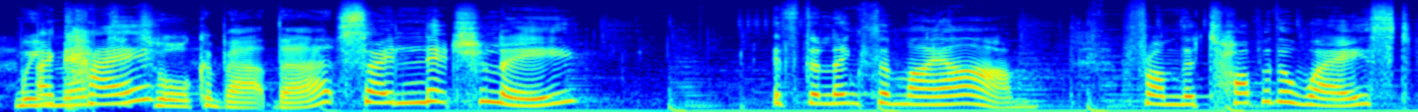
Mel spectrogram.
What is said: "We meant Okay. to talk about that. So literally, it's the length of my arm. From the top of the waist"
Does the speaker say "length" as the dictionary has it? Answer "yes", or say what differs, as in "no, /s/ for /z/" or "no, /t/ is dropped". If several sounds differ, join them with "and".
yes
